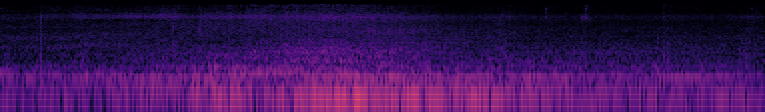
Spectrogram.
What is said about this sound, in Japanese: 車だ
